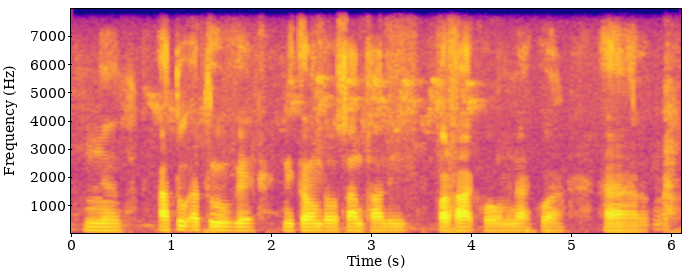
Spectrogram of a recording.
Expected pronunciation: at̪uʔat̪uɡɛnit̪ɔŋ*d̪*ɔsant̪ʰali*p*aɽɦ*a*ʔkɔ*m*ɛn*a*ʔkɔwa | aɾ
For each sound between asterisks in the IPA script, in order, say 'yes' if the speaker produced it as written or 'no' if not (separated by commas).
yes, yes, yes, yes, yes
